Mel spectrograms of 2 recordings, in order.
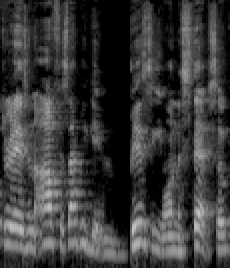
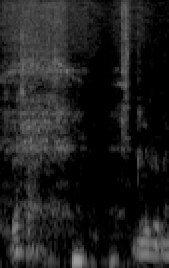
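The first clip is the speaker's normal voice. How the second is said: quiet aside; 7 semitones lower, 17 dB quieter, slower than usual. Real, not acted. Muttered aside over the buzz.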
